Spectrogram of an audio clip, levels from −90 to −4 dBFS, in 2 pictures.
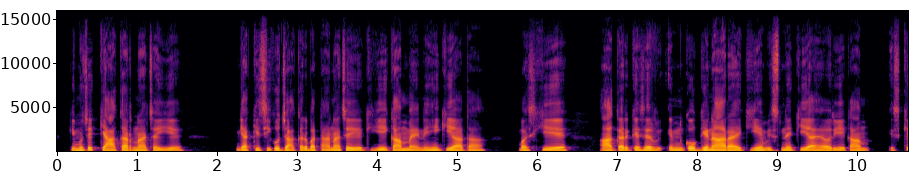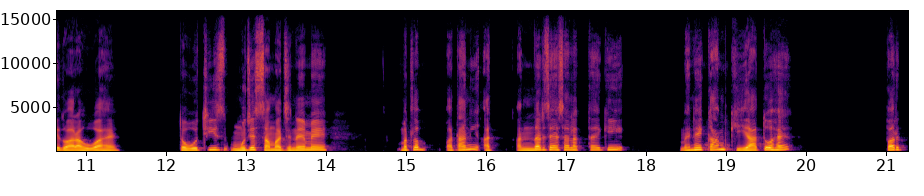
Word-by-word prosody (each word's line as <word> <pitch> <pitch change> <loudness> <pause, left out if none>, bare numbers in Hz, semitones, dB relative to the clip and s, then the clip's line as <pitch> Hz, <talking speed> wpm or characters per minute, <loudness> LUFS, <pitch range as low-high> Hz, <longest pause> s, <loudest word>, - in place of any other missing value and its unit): कि 150 - -3
मुझे 160 +5 +1
क्या 135 -9 +1
करना 145 -3 +2
चाहिए 120 -2 -3 0.7
या 145 - +4
किसी 155 +2 -4
को 175 +1 +2
जाकर 130 +2 0
बताना 115 +2 0
चाहिए 135 -4 +1
कि 145 +3 -15
ये 125 0 +2
काम 135 +4 +1
मैंने 110 -1 -1
ही 150 +6 0
किया 135 -4 +2
था। 120 0 -4 0.4
बस 135 +2 -2
ये 145 +4 +2 0.4
आकर 115 +6 +3
के 155 +2 -1
सिर्फ़ 160 +1 +1
इनको 140 +4 +2
गिना 120 -2 +4
रहा 140 0 +4
है 135 -1 +2
कि 140 +2 -8
ये 140 - +4
इसने 130 +4 -2
किया 135 -2 +1
है 130 +1 0
और 135 0 +1
ये 135 +1 0
काम 130 0 -1 0.3
इसके 120 +3 -4
द्वारा 130 0 +5
हुआ 125 -1 +4
है। 120 -2 -1 0.8
तो 160 -1 +3
वो 180 +4 +3
चीज़ 210 -1 -3
मुझे 155 +7 +2
समझने 125 - +2
में 190 +1 +1 1.0
मतलब 215 +5 0 0.3
पता 155 +6 -1
नहीं 245 +3 -1
अ, 135 - 0 0.3
अंदर 145 +10 +2
से 220 +2 0
ऐसा 210 +1 -1
लगता 205 0 -4
है 205 - -2
कि, 225 +3 -3 0.7
मैंने 185 +10 +2
काम 225 +1 -1
किया 150 +4 +3
तो 215 +6 +3
है? 210 +4 +1 1.2
पर, 205 +3 +4
140 Hz, 170 wpm, -23 LUFS, 130-170 Hz, 1.2 s, द्वारा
